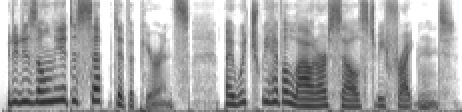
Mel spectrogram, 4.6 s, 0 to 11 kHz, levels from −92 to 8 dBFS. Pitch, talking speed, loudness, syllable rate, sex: 260 Hz, 210 wpm, -18 LUFS, 6.9 syllables/s, female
